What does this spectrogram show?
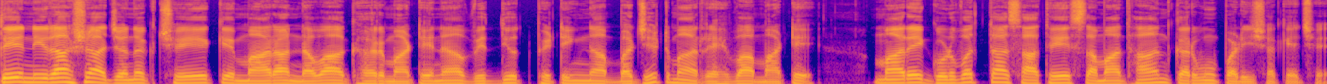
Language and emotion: Gujarati, sad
